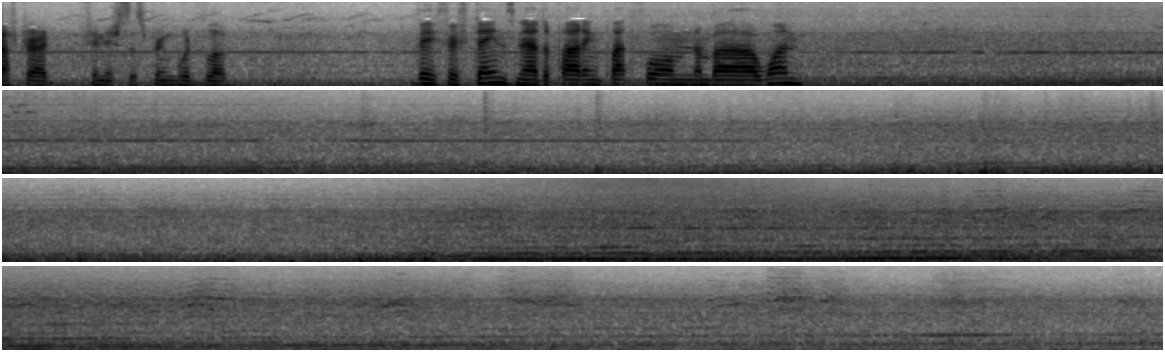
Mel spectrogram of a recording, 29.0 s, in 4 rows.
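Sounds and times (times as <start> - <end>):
electric train pulling away: 0.0 - 29.0.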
